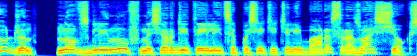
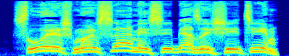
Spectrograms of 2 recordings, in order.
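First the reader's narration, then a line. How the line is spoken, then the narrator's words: Biker's growl. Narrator (Russian): прорычал один из байкеров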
